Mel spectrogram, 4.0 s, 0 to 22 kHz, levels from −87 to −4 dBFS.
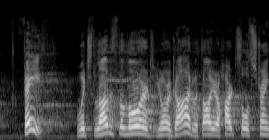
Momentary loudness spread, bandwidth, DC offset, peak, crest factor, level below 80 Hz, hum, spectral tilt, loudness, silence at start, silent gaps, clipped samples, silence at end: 11 LU; 12 kHz; under 0.1%; -8 dBFS; 16 dB; -72 dBFS; none; -6 dB/octave; -25 LUFS; 0.35 s; none; under 0.1%; 0 s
